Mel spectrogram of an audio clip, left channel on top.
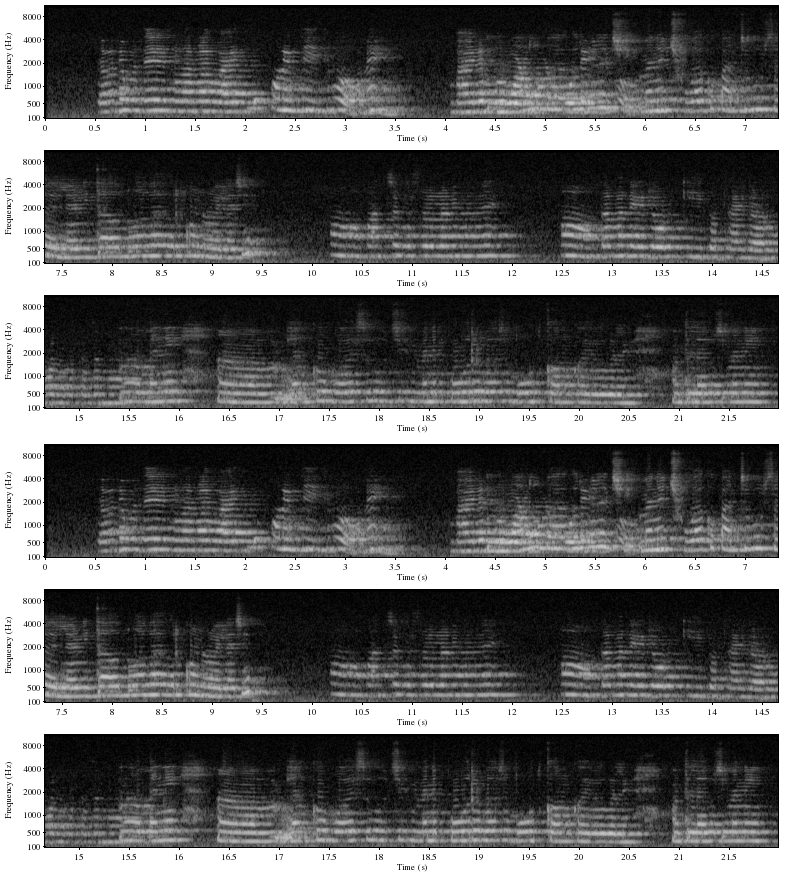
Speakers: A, on the left (about 20°); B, on the right (about 65°).
A: ସେମାନେ ବୋଧେ ନୂଆ ନୂଆ ବାହା ହେଇଥିଲେ କଣ ଏମତି ହେଇଥିବ ଆଉ ନାଇଁ। ଭାଇର ପୁଅ
B: ନୂଆ
A: ବଡ
B: ନୂଆ
A: ବଡ
B: ବାହାଘର
A: ପୁଅଟେ ହେଇଥିବ
B: ମାନେ ଝି ମାନେ ଛୁଆକୁ ପାଞ୍ଚ ବର୍ଷ ହେଲାଣି ତ ଆଉ ନୂଆ ବାହାଘର କଣ ରହିଲା ଯେ।
A: ହଁ ପାଞ୍ଚ ବର୍ଷ ହେଲାଣି ମାନେ। ହଁ ତାମାନେ ଏଇଟା ଗୋଟେ କି କଥା ଏଇଟା ଗୋଟେ ଭଲ କଥା ତ ନୁହଁ
B: ହଁ ମାନେ ୟାଙ୍କ ବୟସ ହଉଛି ମାନେ ପୁଅର ବୟସ ବହୁତ କମ କହିବ ବୋଲେ ମତେ ଲାଗୁଛି ମାନେ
